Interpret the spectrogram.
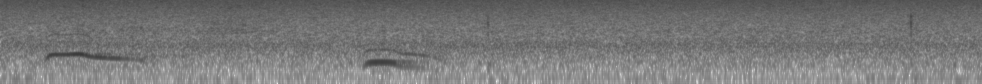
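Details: A Eurasian eagle-owl in a dark forest on a winter night gives two low, hollow hoots about two seconds apart, the first slurring downward, over a steady background hiss.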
